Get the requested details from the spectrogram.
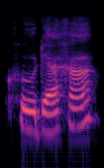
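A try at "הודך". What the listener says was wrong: Okay, remember that's the dot is over, so it's hodecha.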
